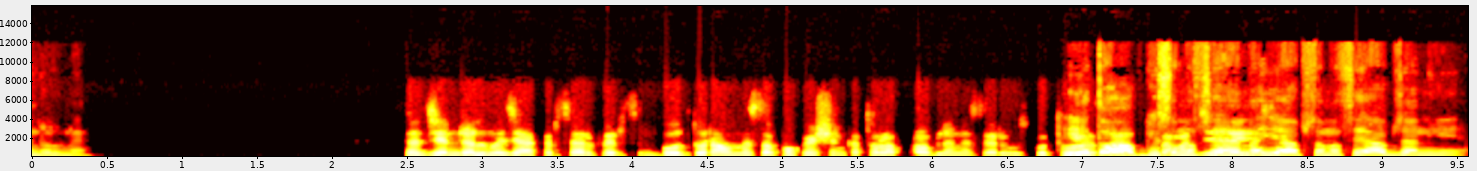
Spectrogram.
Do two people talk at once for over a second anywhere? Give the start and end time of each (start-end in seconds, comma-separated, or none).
6.9-8.4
